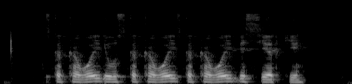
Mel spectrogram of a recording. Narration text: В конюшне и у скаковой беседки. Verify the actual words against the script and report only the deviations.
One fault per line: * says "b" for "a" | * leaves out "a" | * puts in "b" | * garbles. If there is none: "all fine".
* says "скаковой" for "конюшне"
* puts in "скаковой"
